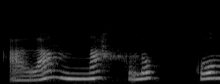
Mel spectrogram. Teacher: jadi huruf qaf-nya itu dianggap tidak ada atau dileburkan, seolah-olah seperti ditasydidkan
